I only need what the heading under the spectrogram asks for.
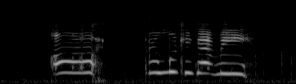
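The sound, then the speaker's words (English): A cat meows loudly and close by: one short, bright cry, then a longer, wavering meow broken into several pulses after a brief pause. “Hello, kitty!”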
